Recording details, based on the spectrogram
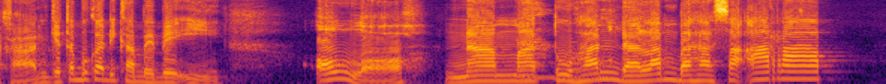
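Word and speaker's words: الله: Allah nama Tuhan dalam bahasa Arab. Jadi kata Allah ini diserap dari dari mana? Dari mana? Bahasa Arab. Ah. Alif lam lam ha itu pronounciation-nya Allah bukan Allah.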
